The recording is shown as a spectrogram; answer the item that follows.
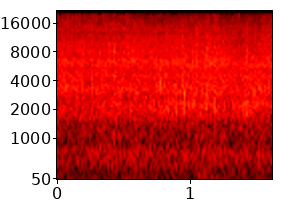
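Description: Prawns stir-fry over high heat for chow mein, giving a steady, dense hiss and sizzle that holds evenly throughout with no talking.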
